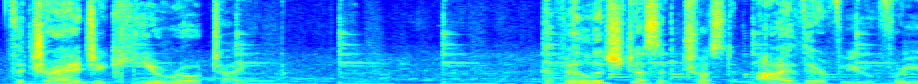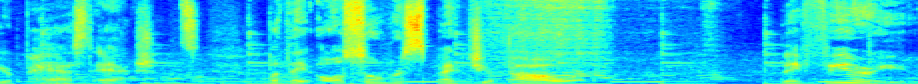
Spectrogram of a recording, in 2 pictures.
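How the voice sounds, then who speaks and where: A man's voice: on the high side, sing-song, normal speed, gravelly, pauses often. A man acting a shrewd, cynical ninja commander in an anime-style audio drama, speaking bluntly and matter-of-factly. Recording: music behind the voice.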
